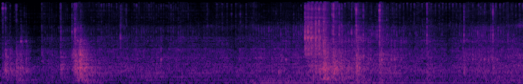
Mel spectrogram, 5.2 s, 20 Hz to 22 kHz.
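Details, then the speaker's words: Retrospec Beaumont REV 350 W 7-speed e-bike during assembly, after rear derailleur low-limit screw adjustment: crisp single shifter clicks each followed by light chain tick; one click drops one gear each time, indexing cleanly. "all right once again one click drops it down one gear each time"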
